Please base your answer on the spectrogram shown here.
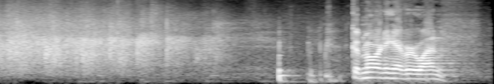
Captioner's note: applause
